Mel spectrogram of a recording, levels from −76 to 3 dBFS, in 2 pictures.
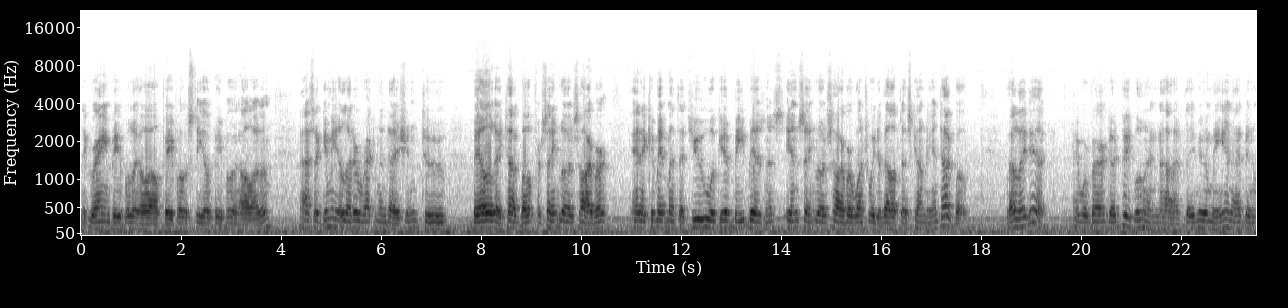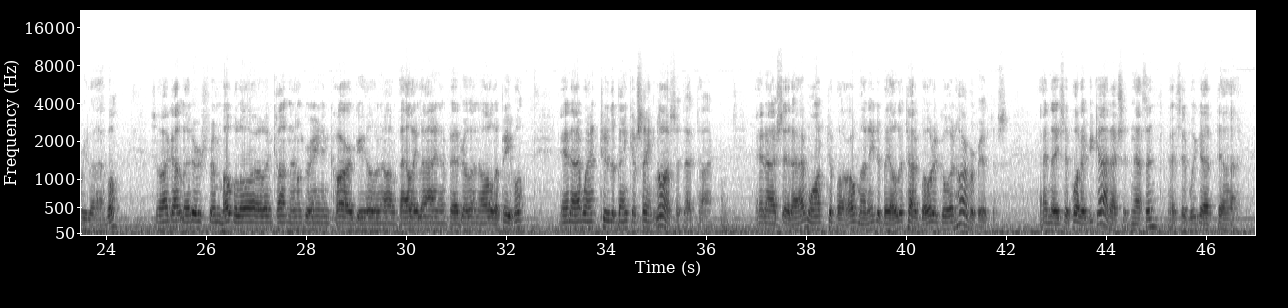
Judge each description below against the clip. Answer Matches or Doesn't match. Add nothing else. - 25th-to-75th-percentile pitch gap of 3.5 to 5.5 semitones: Doesn't match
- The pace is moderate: Matches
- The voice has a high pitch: Doesn't match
